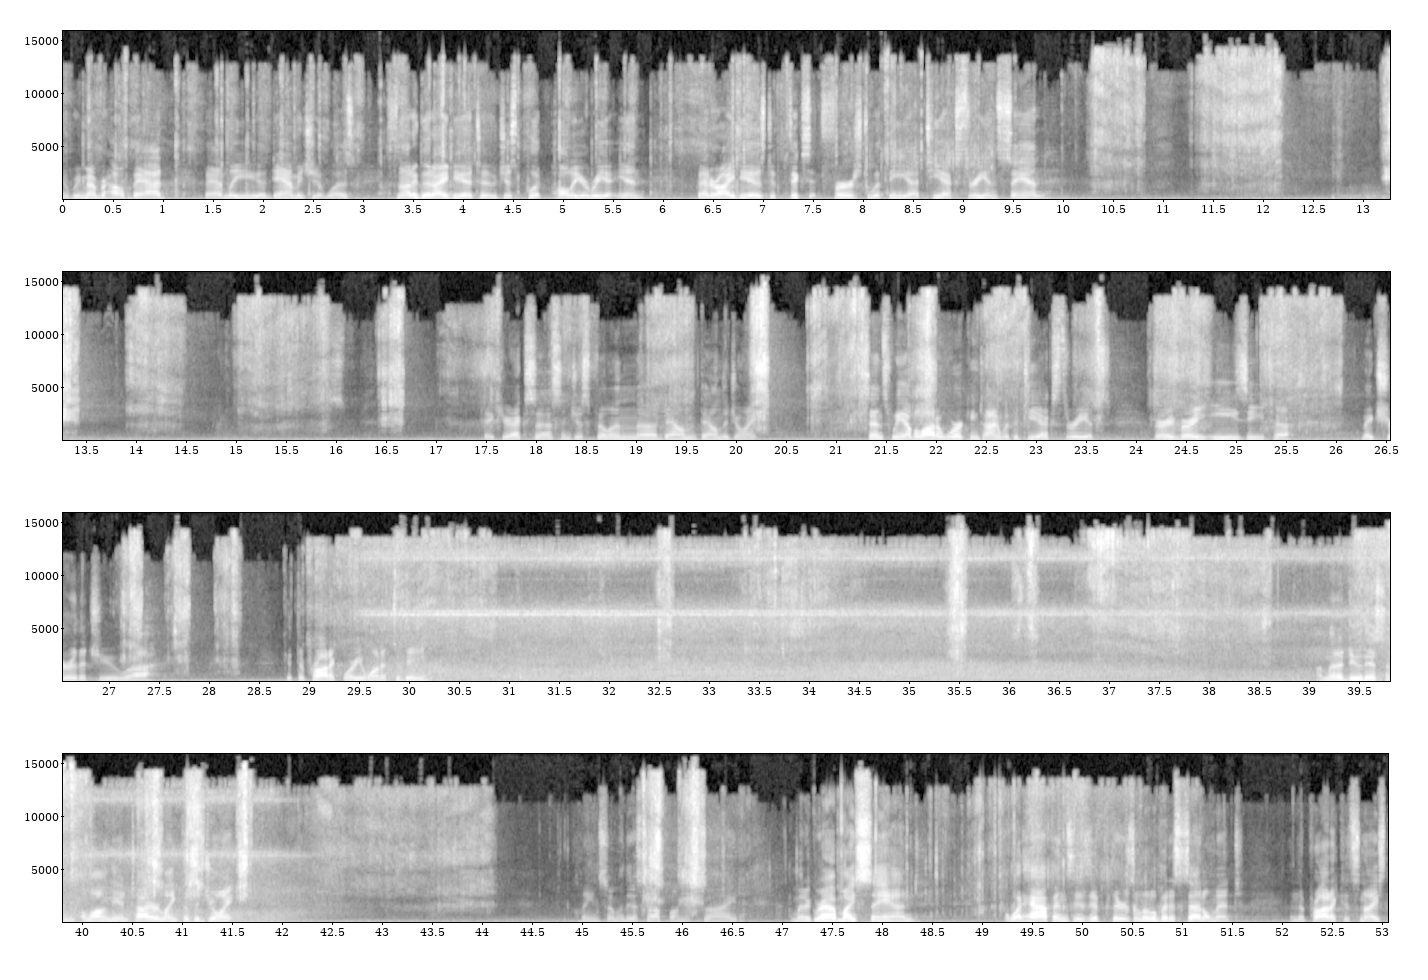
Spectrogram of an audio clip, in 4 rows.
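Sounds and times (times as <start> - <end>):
spatula scraping repair mix on concrete: 0.0 - 12.2, 18.5 - 26.2, 26.8 - 44.2
mechanical hum with high whine: 0.0 - 53.0.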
